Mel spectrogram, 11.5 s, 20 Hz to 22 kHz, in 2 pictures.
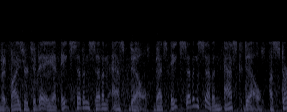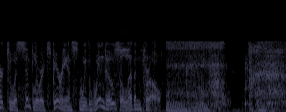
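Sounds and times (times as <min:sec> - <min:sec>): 
speech: 0:00.0 - 0:11.1
man snoring loudly while asleep: 0:09.0 - 0:11.4.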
